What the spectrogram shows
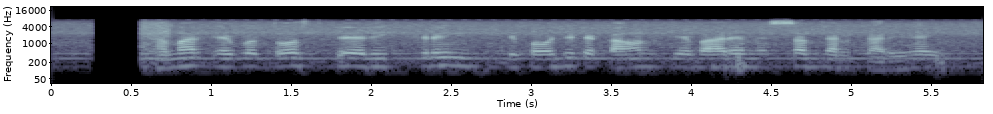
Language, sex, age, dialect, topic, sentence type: Magahi, male, 18-24, Central/Standard, banking, statement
